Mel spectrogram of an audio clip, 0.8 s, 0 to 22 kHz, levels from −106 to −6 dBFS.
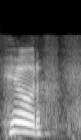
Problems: constant background noise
